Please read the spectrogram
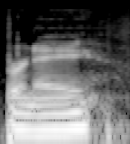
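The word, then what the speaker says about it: Brené: the cleaner at the hospital, maybe it was Brene. That's how you say her name? Brene, yeah.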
